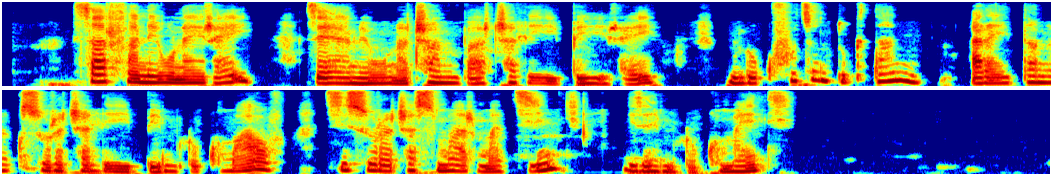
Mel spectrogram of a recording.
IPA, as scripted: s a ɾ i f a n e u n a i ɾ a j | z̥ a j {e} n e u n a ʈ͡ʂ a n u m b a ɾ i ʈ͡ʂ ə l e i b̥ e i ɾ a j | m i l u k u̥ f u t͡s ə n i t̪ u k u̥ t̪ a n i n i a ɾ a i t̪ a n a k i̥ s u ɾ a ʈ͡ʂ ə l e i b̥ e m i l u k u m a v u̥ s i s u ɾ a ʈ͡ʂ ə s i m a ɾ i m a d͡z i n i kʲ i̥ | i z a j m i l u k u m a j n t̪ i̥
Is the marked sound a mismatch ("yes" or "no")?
yes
